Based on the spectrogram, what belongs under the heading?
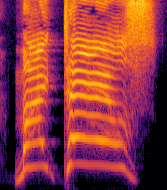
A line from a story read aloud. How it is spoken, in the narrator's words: cried Oberon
